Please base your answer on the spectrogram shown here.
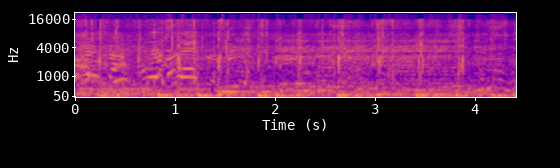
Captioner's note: applause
